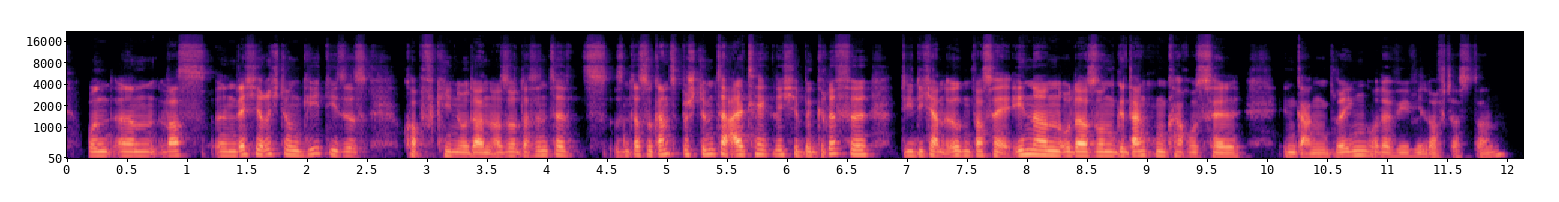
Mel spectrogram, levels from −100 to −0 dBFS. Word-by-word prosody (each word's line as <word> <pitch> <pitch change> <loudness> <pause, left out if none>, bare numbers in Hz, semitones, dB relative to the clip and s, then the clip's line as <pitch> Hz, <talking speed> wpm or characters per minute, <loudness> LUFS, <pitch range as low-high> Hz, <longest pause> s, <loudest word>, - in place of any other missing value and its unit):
Und, 120 0 -1
ähm, 120 -1 -1
was 130 +1 -1
in 125 0 -3
welche 145 +1 +3
Richtung 150 -4 -1
geht 170 +6 -6
dieses 120 -5 -4 0.3
Kopfkino 115 -4 -3
dann? 105 -1 +4
Also, 120 +4 -2
da - - -3
sind 135 +1 -4
jetzt 135 -1 -3
sind 125 +2 -7
das 140 - +2
so 135 - -2
ganz 150 +5 +1
bestimmte 150 0 +1
alltägliche 145 -1 +2
Begriffe, 150 +5 0 0.3
die 125 - -1
dich 130 - -2
an - - +4
irgendwas 130 -1 0
erinnern 140 -1 +4
oder 125 -1 +7
so 120 0 -1
'n 120 -1 +1
Gedankenkarussell 110 -6 0 0.3
in 110 - -2
Gang 95 -2 -2
bringen 125 +6 0
oder 105 -5 -2
wie 105 -1 -5
wie 105 - -4
läuft 95 -1 -5
das 85 - -9
dann? 115 - -8
125 Hz, 195 wpm, -25 LUFS, 115-140 Hz, 0.3 s, oder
